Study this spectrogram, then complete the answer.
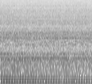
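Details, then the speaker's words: Deer-damaged Ford Fusion that was misfiring, suspected bad coil, then cleared up: steady, even idle with a smooth low hum, no stumbling or skipped beats. Now running cleanly. "there it goes i wonder if somebody did that to try to get a better deal on this it sounds good now it's actually a really nice car huh"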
